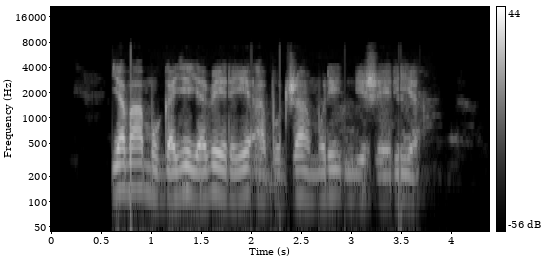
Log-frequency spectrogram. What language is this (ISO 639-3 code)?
kin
